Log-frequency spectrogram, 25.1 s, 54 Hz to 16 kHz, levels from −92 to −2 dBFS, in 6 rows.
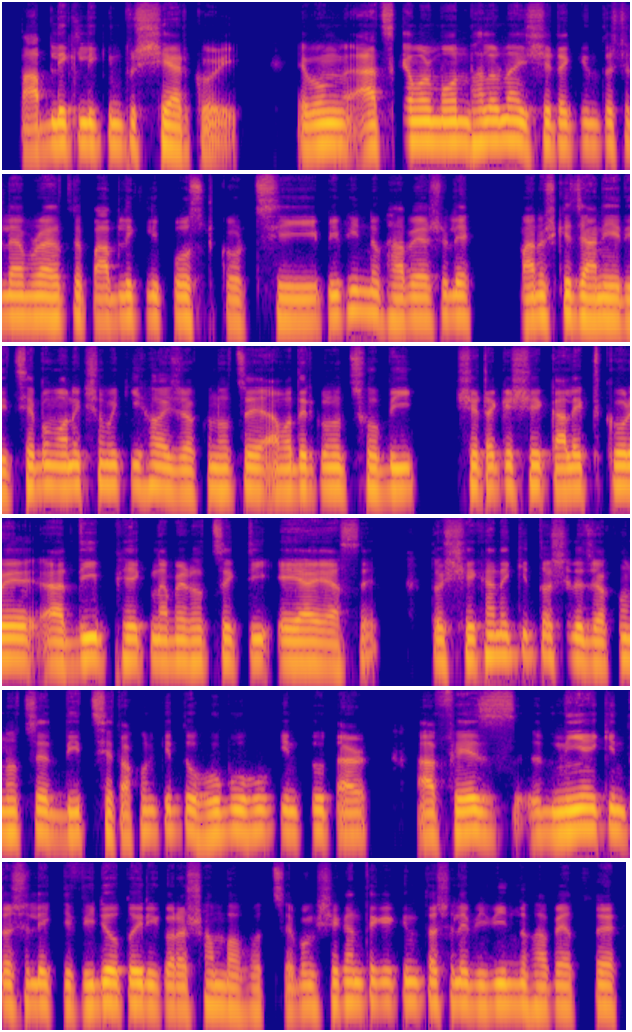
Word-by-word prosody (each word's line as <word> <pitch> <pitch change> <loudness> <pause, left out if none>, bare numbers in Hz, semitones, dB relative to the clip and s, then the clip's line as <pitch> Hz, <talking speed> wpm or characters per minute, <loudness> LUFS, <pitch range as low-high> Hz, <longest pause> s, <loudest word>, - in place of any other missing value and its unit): Publicly 135 +4 +2
কিন্তু 130 0 -1
share 120 -5 +3
করি। - - -4 0.5
এবং 125 +2 +4 0.3
আজকে 125 - -6
আমার 145 0 +7
মন 140 0 +6
ভালো 145 +1 +4
নাই 145 - +5
সেটা 135 -1 0
কিন্তু 130 -1 -5
আসলে 130 +2 -1
আমরা 130 0 +2
হচ্ছে 125 +2 -3
পাবলিকলি 125 +2 -2
পোস্ট 125 -1 -1
করছি। 115 +2 -4 0.3
বিভিন্নভাবে 135 -4 -1
আসলে 135 +2 -1 0.4
মানুষকে 130 +2 +1
জানিয়ে 120 0 +4
দিচ্ছি। 115 +4 -4
এবং 145 +1 +1
অনেক 140 0 +2
সময় 145 -2 0
কি 145 - -4
হয়? 135 -2 +2
যখন 120 +3 -2
হচ্ছে 130 +2 -1 0.2
আমাদের 130 +1 +1
কোনো 135 0 +3
ছবি 130 -1 +2 0.4
সেটাকে 135 0 -1
সে 145 - +1
কালেক্ট 130 +1 +1
করে 140 0 +6 0.3
আ - - +3
ডিপ 140 0 +6
ফেক 135 -1 +2
নামের 130 0 +1
হচ্ছে 125 - -7
একটি 135 - -5 0.2
AI 125 -1 +3
আছে। 105 - -9 0.4
তো - - 0
সেখানে 150 +3 +1
কিন্তু 155 0 -6
আসলে 140 -1 -1
যখন 135 +3 -1 0.4
দিচ্ছে 130 +1 -2
তখন 120 +4 -4
কিন্তু 140 0 -4
হুবুহু 135 +2 +2
কিন্তু 135 +1 -2
তার 125 - 0 0.5
আ - - +4
ফেস 135 0 +5 0.5
নিয়েই 145 +2 +7
কিন্তু 135 -2 0
আসলে 130 +2 -2
একটি 125 - -6
ভিডিও 135 +2 +5
তৈরি 130 -1 +4
করা 120 -1 0
সম্ভব 125 -3 -1
হচ্ছে। 110 - -10
এবং 125 +2 -3
সেখান 135 0 0
থেকে 140 -1 -2
কিন্তু 140 -1 -1
আসলে 135 0 -1
বিভিন্নভাবে 125 -1 0
হচ্ছে 125 - -5
130 Hz, 175 wpm, -23 LUFS, 125-140 Hz, 0.5 s, আমার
